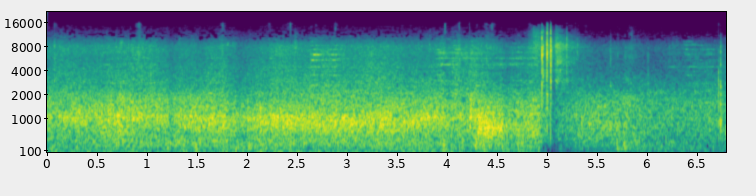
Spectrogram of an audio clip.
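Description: A diesel-hauled freight train passing: locomotives running and freight cars rolling on the rails, a steady loud noise that drops abruptly about five seconds in, with a few sharp clicks near the end.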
